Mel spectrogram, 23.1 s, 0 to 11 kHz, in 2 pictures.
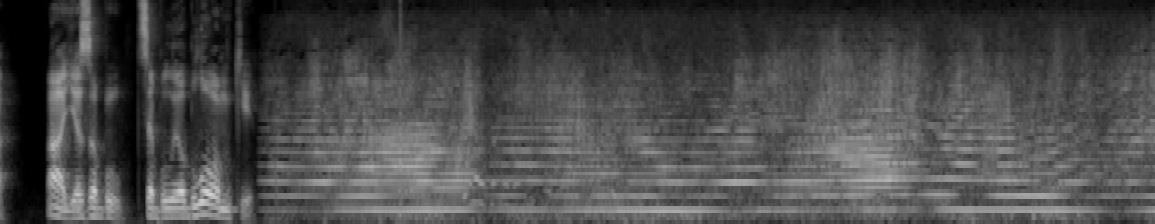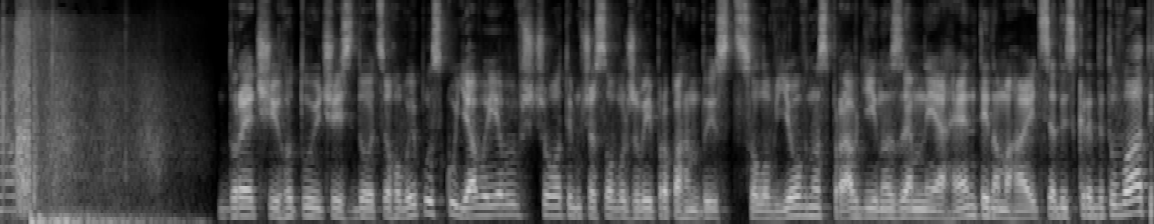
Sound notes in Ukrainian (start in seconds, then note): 2.6 звук дрона; 11.3 вибух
